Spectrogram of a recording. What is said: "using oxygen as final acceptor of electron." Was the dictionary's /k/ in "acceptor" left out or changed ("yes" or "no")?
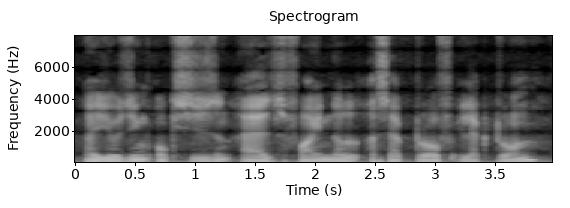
yes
